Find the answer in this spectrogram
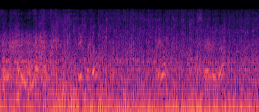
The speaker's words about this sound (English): So go ahead and keep turning it till you hear the engine catch. Okay. Just hold it in just like you would a car till it starts. Okay.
